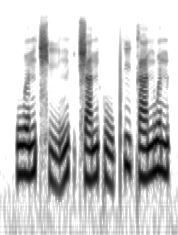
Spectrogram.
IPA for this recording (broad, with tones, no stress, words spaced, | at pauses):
wə˧˥nt͡ɕʰi˨˩˦n | ʈ͡ʂa˧˥nku˨˩ pʰi˥˩ka˧˥nwə˧n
